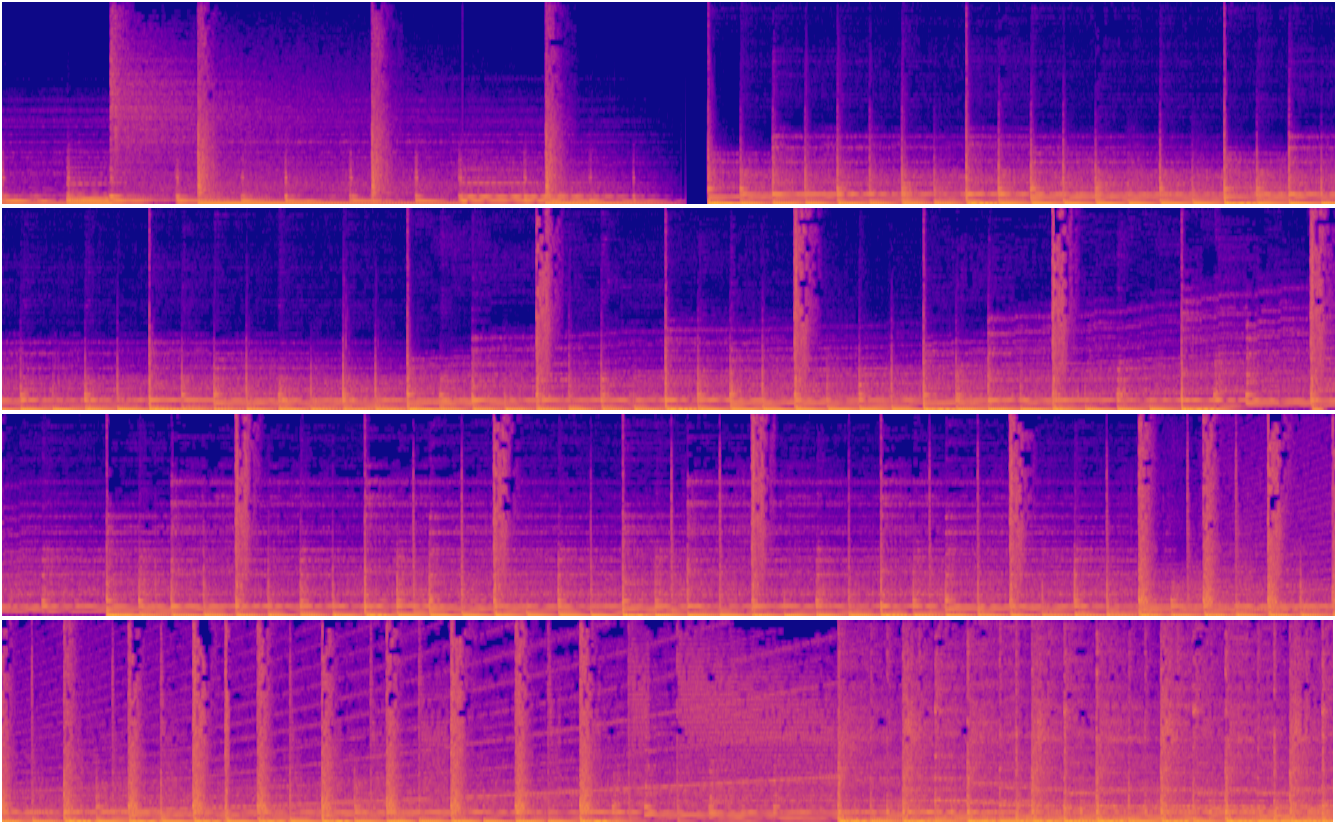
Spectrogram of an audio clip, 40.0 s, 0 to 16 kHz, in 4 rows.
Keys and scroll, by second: 4.7 6, 5.0 Return, 18.0 g, 21.2 space, 26.1 space, 27.3 g, 29.1 typing, 30.6 space, 31.4 ctrl+e, 31.4 space, 38.6 t.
